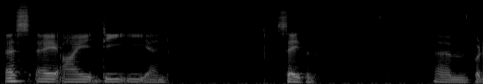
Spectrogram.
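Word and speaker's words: Saiden: uh it's spelt s-a-i-d-e-n sathyan um but it's pronounced with sort of like a soft th as of thd say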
